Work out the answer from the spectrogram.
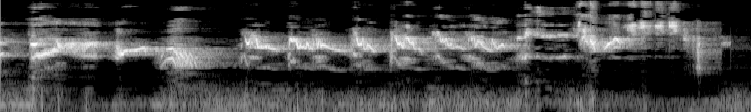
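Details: Black-capped white-eye song: a twisting high warble that climbs toward very high squeaky notes near the end, delivered in one rapid run.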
